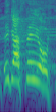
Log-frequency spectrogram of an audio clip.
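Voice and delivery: loud, high, driving sermon cadence; full-force preaching. Acted. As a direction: preach it with fire.

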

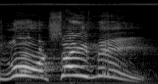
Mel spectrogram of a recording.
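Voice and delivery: high, loud, drawn-out cry; preacher acting out a drowning man's plea; desperate shouted plea. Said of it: "and he just said".

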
